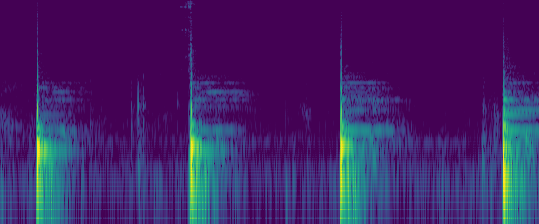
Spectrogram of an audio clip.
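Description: Steel-framed mesh ramp banging against a stuck tree trunk, four sharp blows about one and a half seconds apart, each clang ringing briefly. The trunk is being knocked loose.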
